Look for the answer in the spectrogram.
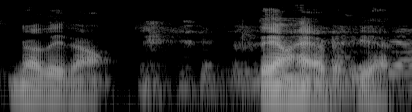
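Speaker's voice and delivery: low, hushed contradiction; very soft, low-pitched aside; observer's quiet aside. Acted. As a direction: murmur it discreetly to your co-teacher.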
